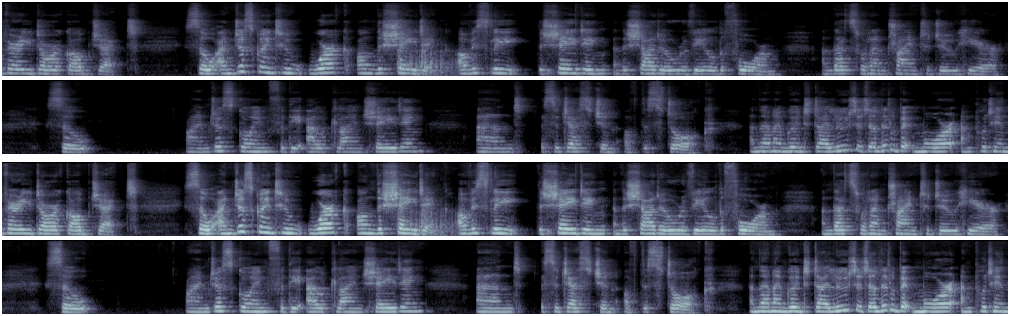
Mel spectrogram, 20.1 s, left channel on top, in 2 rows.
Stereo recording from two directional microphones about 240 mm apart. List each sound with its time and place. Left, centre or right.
0.0 s speech: right
11.9 s speech: right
